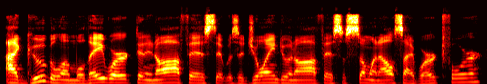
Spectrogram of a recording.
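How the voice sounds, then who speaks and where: Slightly high-voiced and fairly quick, this man hosts a podcast recorded with studio clarity and no echo. He swaps stories in a casual chat, bringing energy to them by performing the voices of the people he quotes.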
